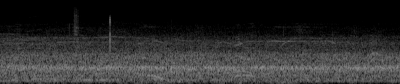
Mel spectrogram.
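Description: Pitch-side ambience in an empty stadium: a steady hiss of open air with faint, distant voices of players on the field.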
